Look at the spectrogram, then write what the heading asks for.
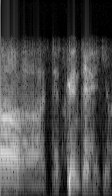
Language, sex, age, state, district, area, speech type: Kashmiri, male, 45-60, Jammu and Kashmir, Srinagar, urban, conversation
